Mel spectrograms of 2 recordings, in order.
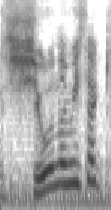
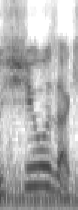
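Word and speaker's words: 潮岬: な、え、あれ潮の岬って読むの、潮崎とかではない。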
